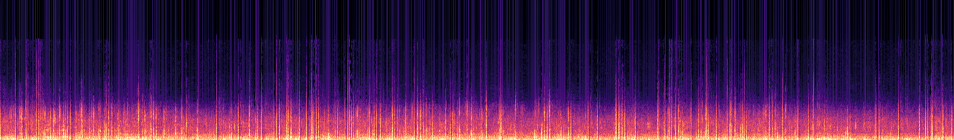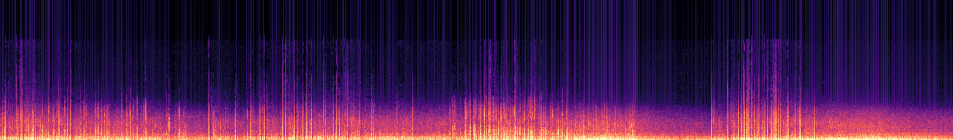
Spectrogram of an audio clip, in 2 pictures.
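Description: Fireworks display in full barrage: many shell bursts and rapid crackling pops overlapping continuously. It grows to its loudest about nineteen seconds in, drops briefly, then picks up again.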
